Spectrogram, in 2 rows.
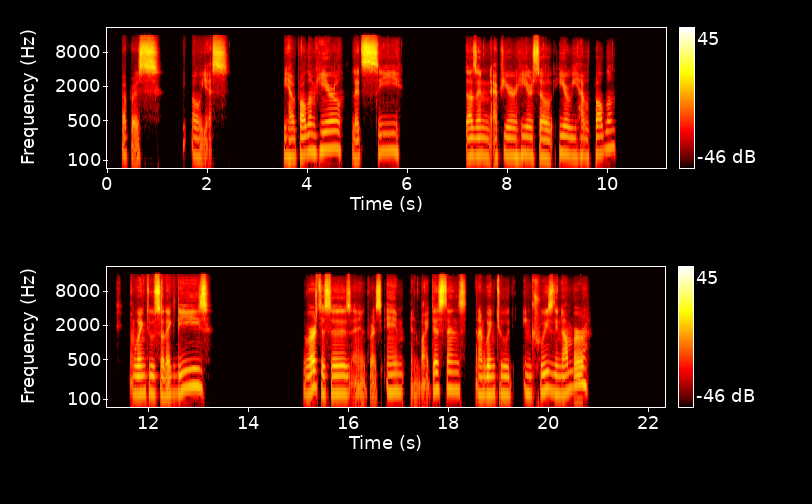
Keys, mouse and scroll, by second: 0.2 a, 1.3-2.0 scroll up 4, 2.3 shift+middle click, 2.6 middle click, 3.4-4.1 scroll down 6, 4.2 shift+middle click, 4.9 shift+middle click, 5.7 middle click, 6.2 scroll up 3, 6.6 shift+middle click, 7.9-8.4 scroll down 3, 8.4 shift+middle click, 8.8 middle click, 9.2-9.7 scroll up 4, 9.8 shift+middle click, 10.4 shift+middle click, 10.5 scroll down 1, 10.8 middle click, 11.4 click, 11.9-14.1 drag, 16.4 m, 19.3-22.3 drag.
